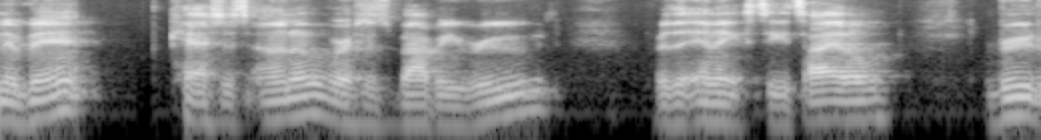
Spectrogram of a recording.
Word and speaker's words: Roode: You know how he would announce it as Bobby Roode. That's how he did it back in the day. Yeah. Roode.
